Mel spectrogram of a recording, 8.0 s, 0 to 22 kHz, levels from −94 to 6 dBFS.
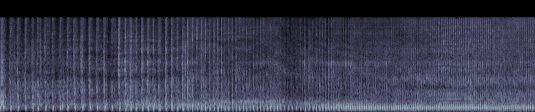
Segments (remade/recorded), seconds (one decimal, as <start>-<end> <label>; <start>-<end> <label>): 0.0-2.4 recorded; 2.4-6.6 remade; 6.6-7.0 recorded; 7.0-8.0 remade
